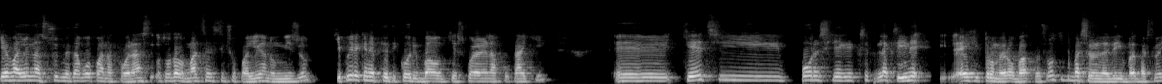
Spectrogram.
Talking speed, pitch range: 190 wpm, 135-175 Hz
